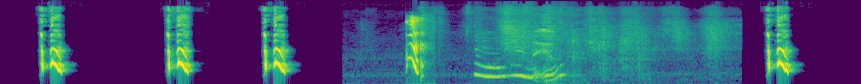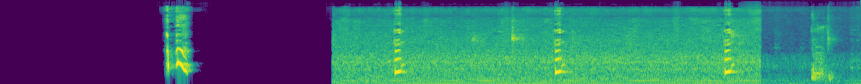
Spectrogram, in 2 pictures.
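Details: Hiccups in a tiny cat after eating its food too fast: short, sharp, evenly spaced hics, about six over several seconds, with a brief vocal sound between them and room noise near the end.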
